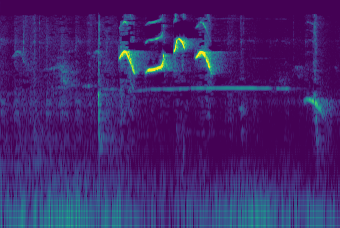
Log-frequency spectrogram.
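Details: Cinereous tit singing energetically: a brief burst of three or four high, sharp hooked notes over a steady low background hum, followed by a faint thin whistle.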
